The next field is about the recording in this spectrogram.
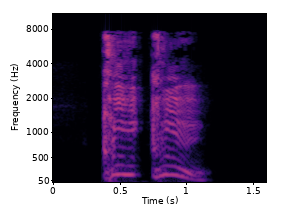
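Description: Throat clearing, a brief cough from someone standing behind another person during a demonstration: two quick, voiced, rasping bursts back to back, fairly loud and alone, with no talk.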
